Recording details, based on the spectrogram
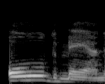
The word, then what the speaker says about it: Oldman: And Gary, is it Ullman? Yeah, it's Gary Ullman, right? It's not Gary Sinise. He's to no, but Gary Oldman is what the internet told me. I think it's spelled wrong. – Oh. – How do oh. you say it? Oldman, I would always. Oldman. Oldman. Gary Oldman. Yeah, Gary Oldman is the ooh shady,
